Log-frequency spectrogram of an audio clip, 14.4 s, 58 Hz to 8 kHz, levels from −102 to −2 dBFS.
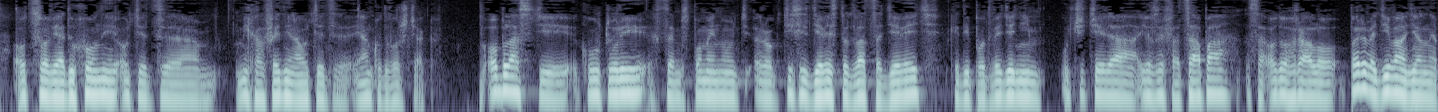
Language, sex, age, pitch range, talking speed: Slovak, male, 50-69, 105-120 Hz, 110 wpm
